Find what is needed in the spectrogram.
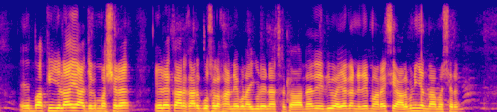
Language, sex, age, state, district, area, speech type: Dogri, male, 30-45, Jammu and Kashmir, Samba, rural, spontaneous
